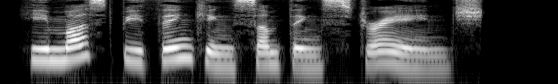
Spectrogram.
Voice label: english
